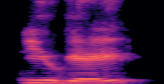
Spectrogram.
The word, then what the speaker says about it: Fugate: say your last name you gate so the way to remember it is Montana has tons and tons of fences but very few Gates ah there we go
